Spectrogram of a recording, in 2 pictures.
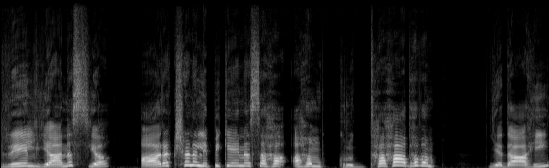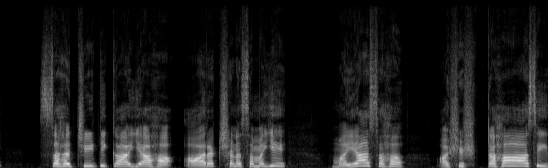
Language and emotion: Sanskrit, angry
